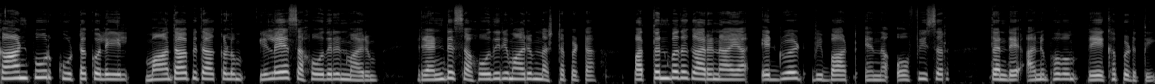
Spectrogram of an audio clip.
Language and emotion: Malayalam, neutral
